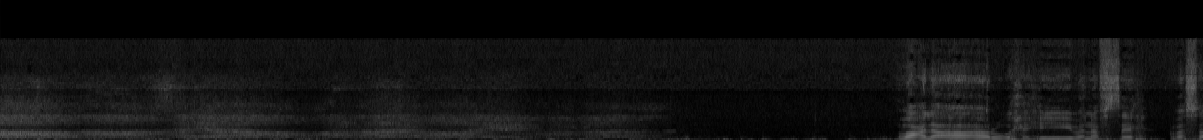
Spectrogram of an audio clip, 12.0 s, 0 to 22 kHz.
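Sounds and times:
congregation reciting together: 0:00.0 - 0:06.8.

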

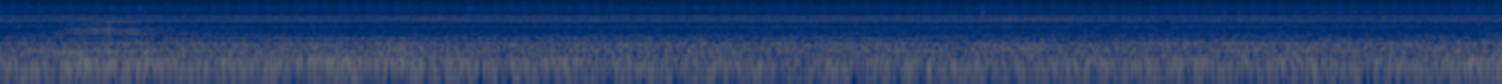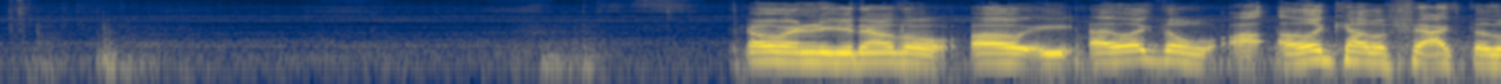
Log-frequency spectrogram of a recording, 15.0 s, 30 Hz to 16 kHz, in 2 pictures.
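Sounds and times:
faint hiss: 0:00.0 - 0:15.0
thin high whine: 0:07.4 - 0:15.0
short thump: 0:07.6 - 0:08.4.

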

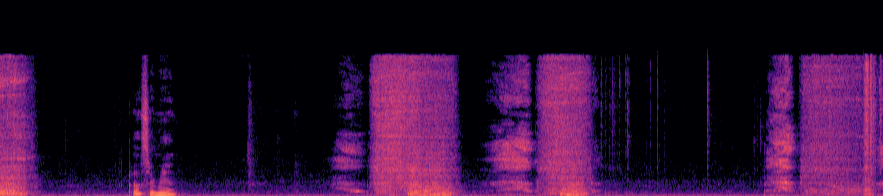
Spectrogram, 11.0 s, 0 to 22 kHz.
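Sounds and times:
child blowing breathy puffs: 0:00.0 - 0:00.5, 0:04.2 - 0:07.5, 0:09.6 - 0:11.0.

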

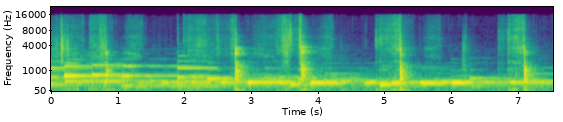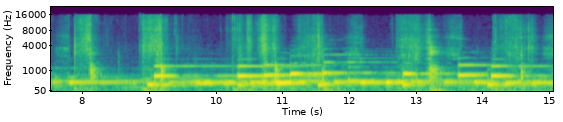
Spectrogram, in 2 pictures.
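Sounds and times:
knife cutting onion: 0:00.0 - 0:01.4, 0:02.0 - 0:05.9, 0:06.7 - 0:09.6, 0:10.2 - 0:15.0
background music: 0:00.0 - 0:15.0
knife tapping on cutting board: 0:13.2 - 0:13.5.

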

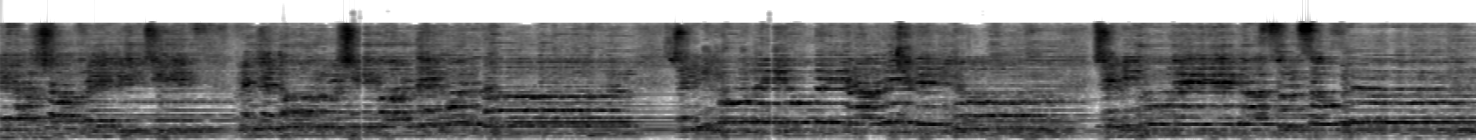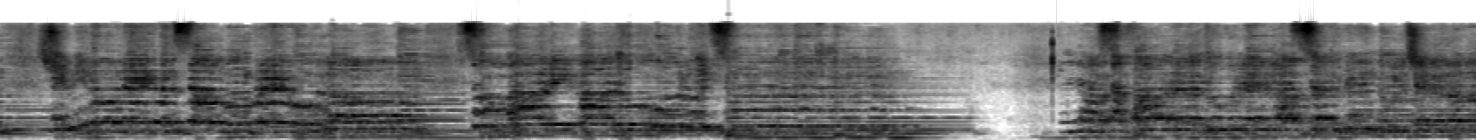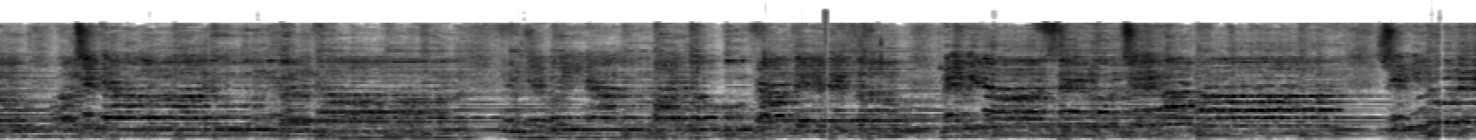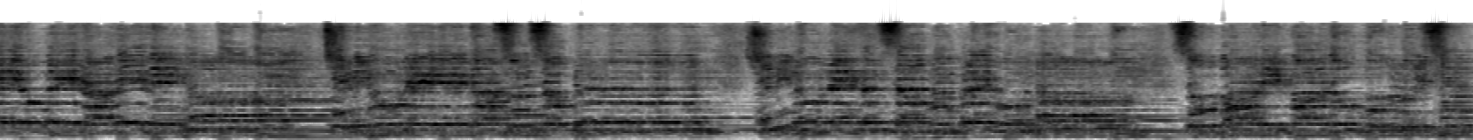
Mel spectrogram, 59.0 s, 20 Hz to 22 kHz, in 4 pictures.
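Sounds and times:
choir singing a hymn: 0:00.0 - 0:59.0.

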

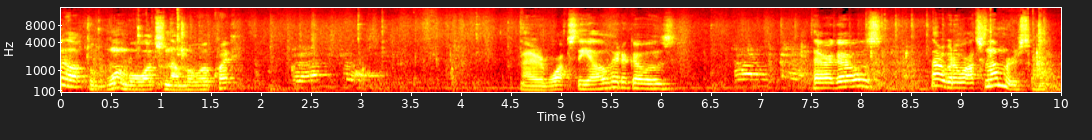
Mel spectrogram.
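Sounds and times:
quiet speech: 0:02.3 - 0:03.3, 0:06.8 - 0:09.5.

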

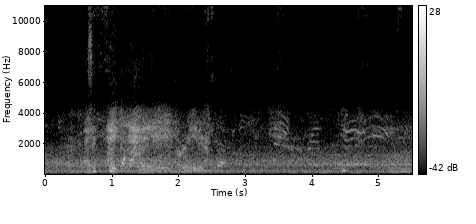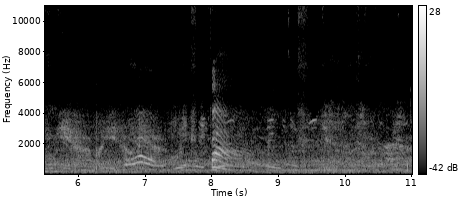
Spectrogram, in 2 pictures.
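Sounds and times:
faint voices murmuring: 0:00.0 - 0:11.0.

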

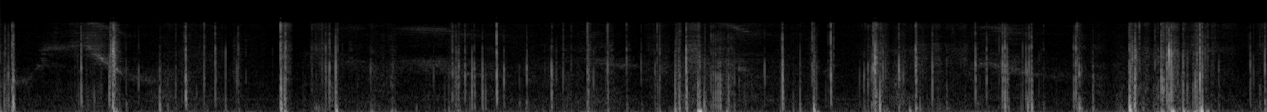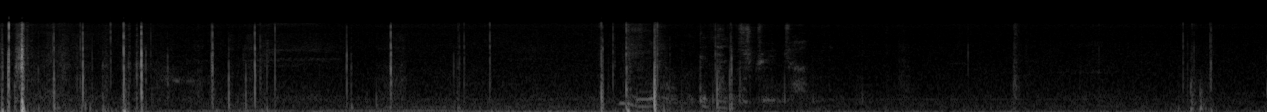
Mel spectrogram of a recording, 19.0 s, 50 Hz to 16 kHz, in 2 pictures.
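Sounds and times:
camera handling noise: 0:00.8 - 0:11.5.

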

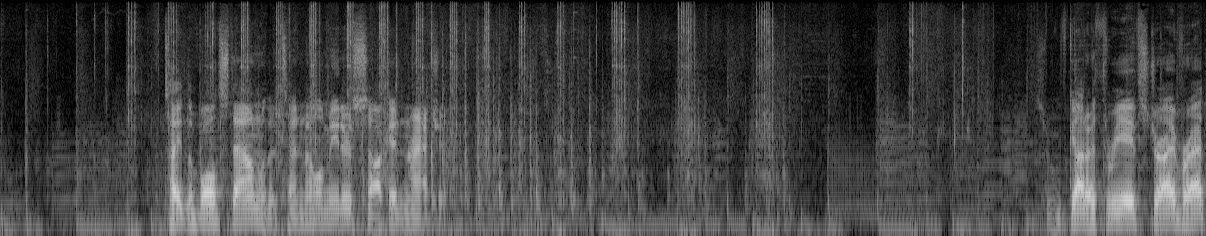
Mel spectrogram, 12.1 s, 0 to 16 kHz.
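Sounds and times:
faint background music: 0:00.0 - 0:12.0
ratchet clicking: 0:00.9 - 0:08.0, 0:09.1 - 0:09.7.

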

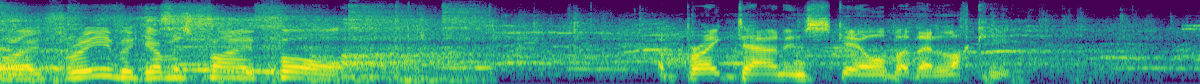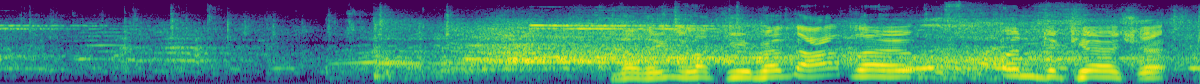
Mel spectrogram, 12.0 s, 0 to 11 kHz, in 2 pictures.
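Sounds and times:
crowd cheering: 0:02.5 - 0:07.2, 0:07.8 - 0:12.0.

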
